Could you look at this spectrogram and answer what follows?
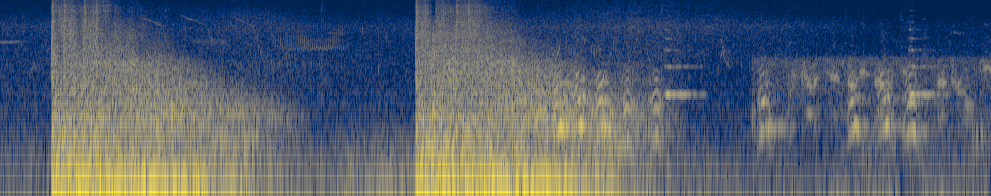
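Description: Modded weapon gunfire in the video game GTA San Andreas, two loud booming shots with long decaying echoes, followed by dogs barking and yipping nearby.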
